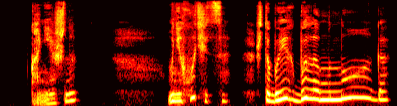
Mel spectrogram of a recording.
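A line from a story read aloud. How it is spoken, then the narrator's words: Melodious drawl. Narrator (Russian): певуче протянула она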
